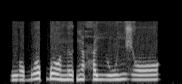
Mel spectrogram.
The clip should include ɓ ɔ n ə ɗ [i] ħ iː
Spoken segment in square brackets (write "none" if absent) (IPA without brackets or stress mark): ĩ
